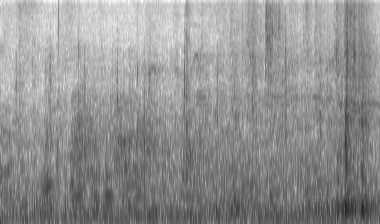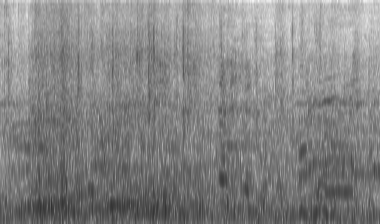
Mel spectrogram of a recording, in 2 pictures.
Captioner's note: laughs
